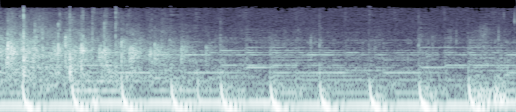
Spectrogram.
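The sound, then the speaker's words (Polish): A crowd applauds the team from the First High School named after the UN (I LO im. ONZ) in Biłgoraj, the clapping dense at first and then thinning out over a few seconds, fairly faint with a steady low hum underneath and no one speaking. “Wielkie brawa.”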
